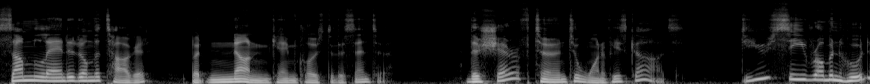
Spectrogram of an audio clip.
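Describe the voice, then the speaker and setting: The speech has an Australian accent, a dark, mellow tone and very wide pitch swings at a fairly slow pace. The recording is very clean with a silent background. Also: man, medium pitch for a man. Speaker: storyteller. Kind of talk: children's bedtime story reading. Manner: clear, measured pace for learners.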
